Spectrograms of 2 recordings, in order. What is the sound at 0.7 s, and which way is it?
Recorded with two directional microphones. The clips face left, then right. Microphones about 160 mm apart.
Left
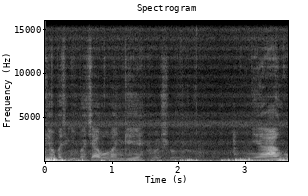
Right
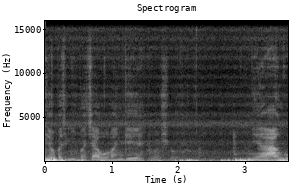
Speech, 5° left (ahead or behind).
